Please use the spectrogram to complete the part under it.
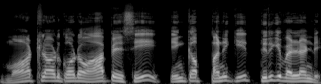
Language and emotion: Telugu, angry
